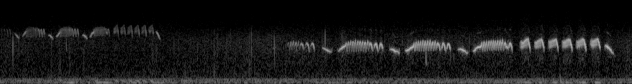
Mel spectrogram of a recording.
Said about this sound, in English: Parula warbler.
